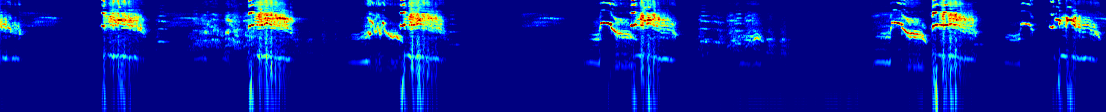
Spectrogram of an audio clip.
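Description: A Blue-streaked Lory gives harsh, shrill screeches in short bursts, roughly one each second, with brief rasping notes between them.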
